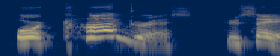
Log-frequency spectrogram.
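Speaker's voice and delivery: usual speaking voice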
